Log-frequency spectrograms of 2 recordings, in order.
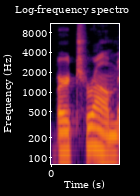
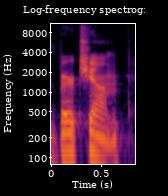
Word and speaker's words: Bircham: the distinct difference everybody when you try and pronounce my last name it is not bertrum it is birchum hey guys don't feel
